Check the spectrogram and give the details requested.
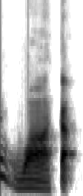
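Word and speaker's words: vata: called so V Kapa what is v v literally means wind or air wat okay wat long a short a wat it's constituted by the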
